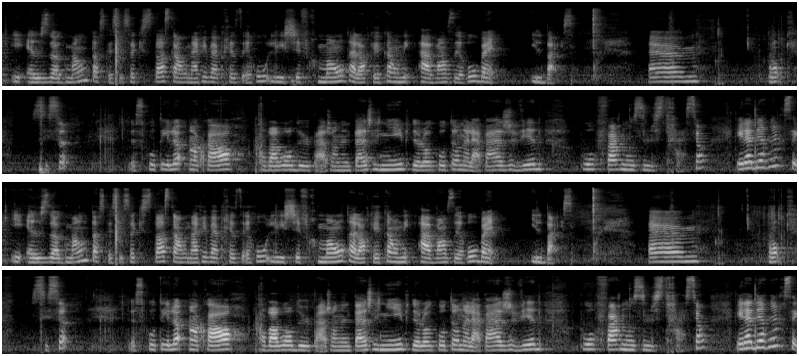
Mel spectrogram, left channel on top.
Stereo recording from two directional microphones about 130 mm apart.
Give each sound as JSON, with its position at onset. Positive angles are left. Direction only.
{"t": 0.1, "sound": "speech", "side_deg": -25}
{"t": 9.2, "sound": "speech", "side_deg": -25}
